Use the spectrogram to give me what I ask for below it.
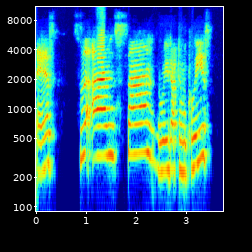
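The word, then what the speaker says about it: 三: In Chinese, the pronunciation is Sun.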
